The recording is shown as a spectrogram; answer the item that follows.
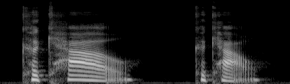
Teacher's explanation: The stress is on the second syllable, not the first.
